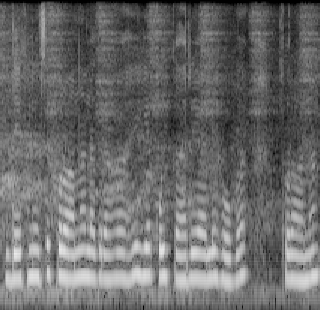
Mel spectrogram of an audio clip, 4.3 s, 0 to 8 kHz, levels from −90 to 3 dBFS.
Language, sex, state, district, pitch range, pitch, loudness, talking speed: Hindi, female, Himachal Pradesh, Shimla, 205-220 Hz, 210 Hz, -16 LUFS, 170 wpm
